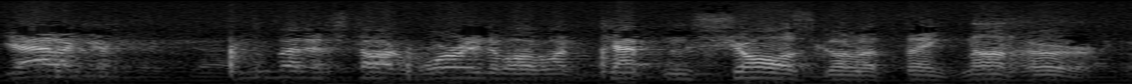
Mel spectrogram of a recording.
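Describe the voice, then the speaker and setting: An actor playing an exasperated, anxious frontier soldier who scolds in folksy, ungrammatical talk in an old radio western. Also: male voice, on the high side, quick pace, pushed and bright, highs cut off. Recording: vintage 1950s radio recording.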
